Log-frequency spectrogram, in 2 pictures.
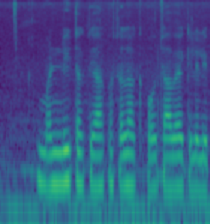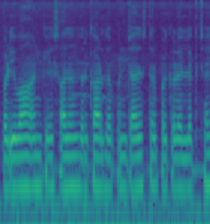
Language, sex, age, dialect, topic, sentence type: Maithili, male, 18-24, Angika, agriculture, question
